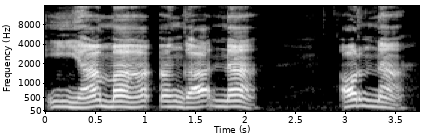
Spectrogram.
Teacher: ञ म अंगा न और न का उच्चारण स्थान कंठ तालु आदि के अतिरिक्त नासिका से भी होती है। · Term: नासिक्य वर्ण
